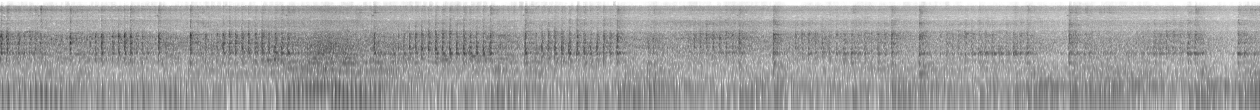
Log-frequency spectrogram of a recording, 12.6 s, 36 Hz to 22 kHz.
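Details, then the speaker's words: Honda Vario 125 scooter won't take throttle: starts on starter but bogs with rough, uneven knocking putter, stuttering instead of picking up; dies at full throttle; traced to misadjusted throttle position sensor. "di video kali ini saya kedatangan Vario 125 ya teman-teman tidak bisa digas ya tadi digas nahan-nahan seperti itu motor di starter mah hidup ya tapi digas dia tidak mau jalan motornya teman-teman"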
